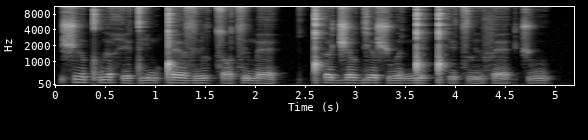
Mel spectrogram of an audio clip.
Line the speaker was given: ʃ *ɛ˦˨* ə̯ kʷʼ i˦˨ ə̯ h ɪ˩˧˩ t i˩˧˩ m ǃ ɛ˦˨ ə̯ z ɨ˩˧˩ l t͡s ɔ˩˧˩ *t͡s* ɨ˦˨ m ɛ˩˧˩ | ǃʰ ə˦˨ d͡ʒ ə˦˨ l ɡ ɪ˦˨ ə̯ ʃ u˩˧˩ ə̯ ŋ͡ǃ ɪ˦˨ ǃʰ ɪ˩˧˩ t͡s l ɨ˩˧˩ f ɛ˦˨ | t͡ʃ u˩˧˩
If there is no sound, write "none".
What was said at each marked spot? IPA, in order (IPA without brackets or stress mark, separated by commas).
ɨ˦˨, t͡s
